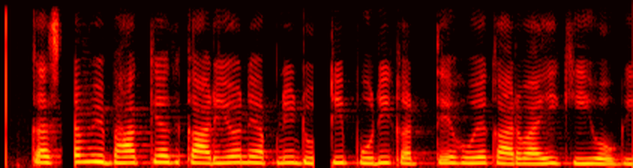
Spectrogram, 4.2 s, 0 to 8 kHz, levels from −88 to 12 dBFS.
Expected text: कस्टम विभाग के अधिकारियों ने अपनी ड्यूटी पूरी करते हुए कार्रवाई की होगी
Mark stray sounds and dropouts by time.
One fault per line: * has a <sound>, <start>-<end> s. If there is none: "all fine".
* has a dropout, 0.4-0.5 s
* has a dropout, 2.1-2.2 s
